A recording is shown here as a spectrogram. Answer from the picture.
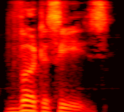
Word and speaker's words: vertices: पहला शब्दांश है VER, दूसरा शब्दांश है TI और आखिरी शब्दांश है CES। पहले शब्दांश को यानी VER हम बोलेंगे व। दूसरे शब्दांश को यानी TI हम बोलेंगे ट। गलत प्रोनाउंसिएशन में हम इस शब्दांश को बोलते हैं टाई। इसकी सही प्रोनाउंसिएशन है ट। और आखिरी शब्दांश को यानी CES हम बोलेंगे सीज। तो बनेगा वर्टिसीज। वर्टिसीज। वर्टिसीज।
